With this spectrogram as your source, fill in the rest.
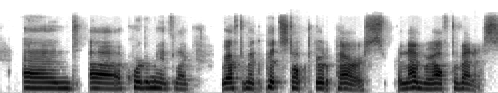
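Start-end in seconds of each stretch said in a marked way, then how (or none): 2.2-5.0 put-on Scottish accent with stiff, unmoving jaw. Retelling a film scene in the voice of Sean Connery as Quartermain. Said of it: "it's Sean Connery".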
